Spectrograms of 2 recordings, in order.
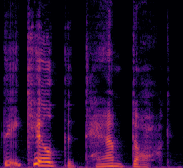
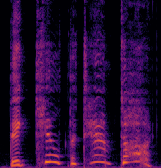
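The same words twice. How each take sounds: First: Raised, put-on voice of disbelief; mock dismay. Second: Extremely high falsetto lament; squeaky mock dismay. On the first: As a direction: lament it in a higher comic voice. Outraged at dog's death in film. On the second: Repeats it, far higher, for effect.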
